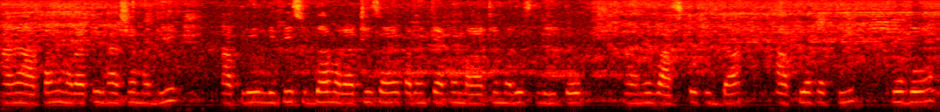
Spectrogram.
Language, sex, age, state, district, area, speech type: Marathi, female, 30-45, Maharashtra, Nagpur, urban, spontaneous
